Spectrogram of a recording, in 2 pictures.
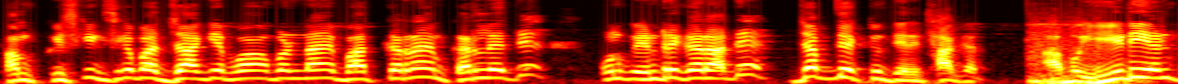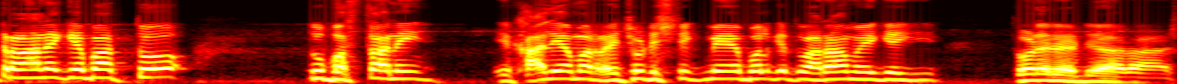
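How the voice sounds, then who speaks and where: Male, high voice; blunt scolding public warning, repetitive; dull, dry recording. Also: no room sound. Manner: scolding, blunt, repeats threats. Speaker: local activist addressing a company owner. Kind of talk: angry public warning statement.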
